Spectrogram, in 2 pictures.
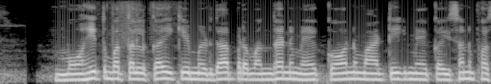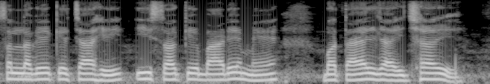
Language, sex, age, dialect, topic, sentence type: Magahi, male, 25-30, Western, agriculture, statement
